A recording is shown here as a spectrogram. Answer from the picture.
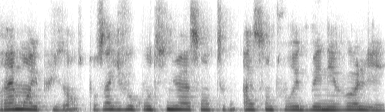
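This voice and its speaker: The woman's voice is somewhat breathy. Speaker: gymnastics club coach. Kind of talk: webinar presentation. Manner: fast.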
